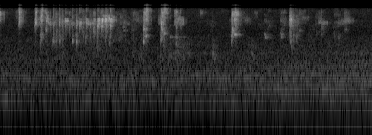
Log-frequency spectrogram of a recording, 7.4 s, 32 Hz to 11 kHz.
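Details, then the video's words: Lovebird at ngekek training, the long trilling song reported to last 7 to 15 minutes. Harsh, high twittering notes cluster at first, then single shrill chirps come every second or so over a faint background hiss. "Suara Burung Lovebird Latihan ngekek"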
